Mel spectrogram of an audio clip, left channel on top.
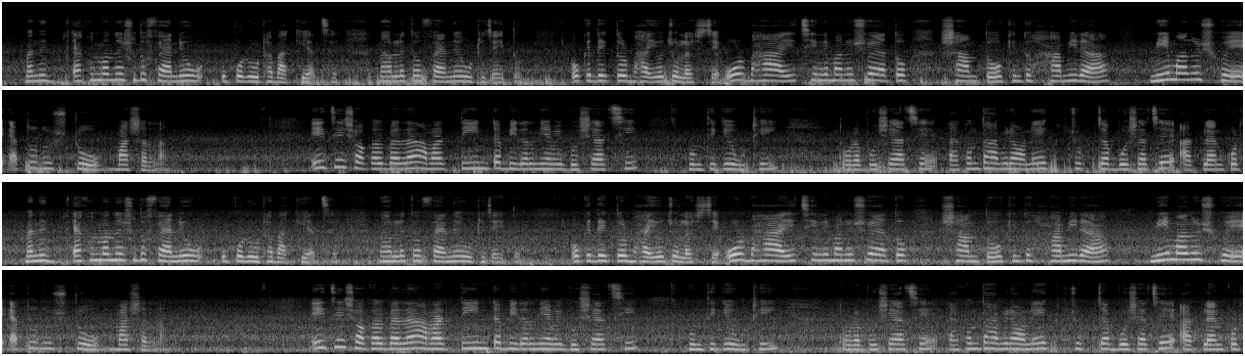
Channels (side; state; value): left; quieter; 3.7 dB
